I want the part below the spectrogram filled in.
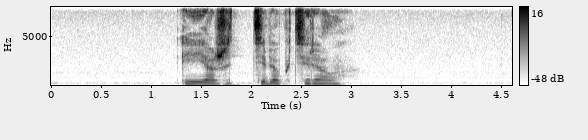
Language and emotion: Russian, neutral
